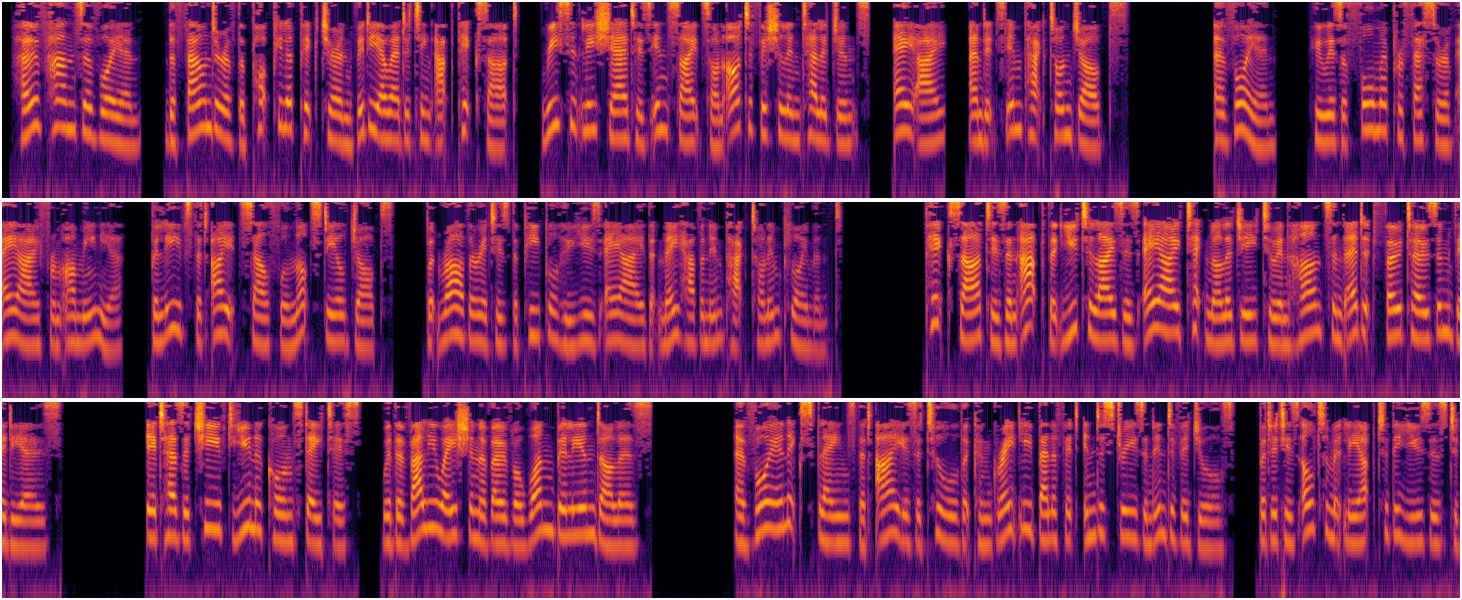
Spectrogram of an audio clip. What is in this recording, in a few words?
English Advanced NORMAL Reading; AI A Tool to Enhance Human Capabilities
